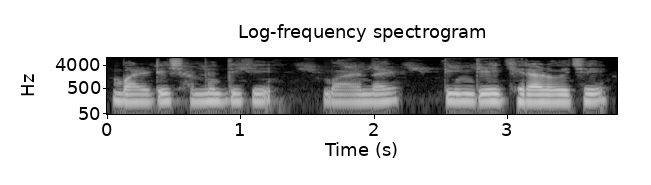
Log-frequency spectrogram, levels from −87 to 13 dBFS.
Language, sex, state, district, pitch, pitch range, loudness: Bengali, male, West Bengal, Cooch Behar, 150 Hz, 145-150 Hz, -18 LUFS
